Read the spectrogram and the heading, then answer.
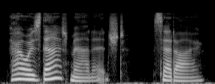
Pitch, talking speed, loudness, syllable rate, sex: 200 Hz, 165 wpm, -18 LUFS, 4.9 syllables/s, female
